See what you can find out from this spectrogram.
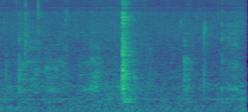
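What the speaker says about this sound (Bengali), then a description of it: "এখন আমি পেঁয়াজের সাথে এগুলো একটু ভালো করে নেড়েচেড়ে দিচ্ছি।" Onions with three or four cinnamon sticks and three or four cardamom pods are stirred in a pan for a potato chicken curry, a soft sizzle with light scraping and one sharp utensil clack partway through.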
